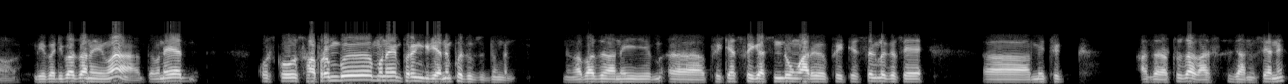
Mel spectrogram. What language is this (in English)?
Bodo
